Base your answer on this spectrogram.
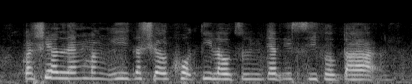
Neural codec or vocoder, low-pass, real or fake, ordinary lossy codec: codec, 16 kHz in and 24 kHz out, 0.6 kbps, FireRedTTS-2 codec; 7.2 kHz; fake; AAC, 32 kbps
